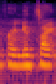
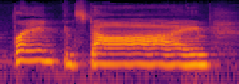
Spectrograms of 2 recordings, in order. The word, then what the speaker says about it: Frankenstein: is that true Dr Frankenstein that's Frankenstein my name it's pronounced Frankenstein yes yes the whole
